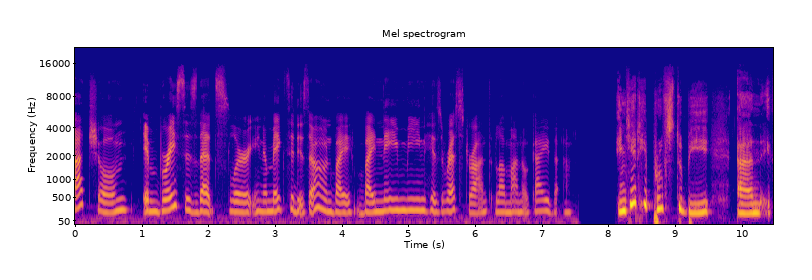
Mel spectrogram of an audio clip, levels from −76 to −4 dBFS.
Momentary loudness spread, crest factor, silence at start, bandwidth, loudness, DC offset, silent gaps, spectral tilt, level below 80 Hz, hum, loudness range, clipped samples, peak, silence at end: 12 LU; 20 dB; 0 s; 15 kHz; -21 LUFS; under 0.1%; 7.62-8.10 s; -5.5 dB/octave; -40 dBFS; none; 7 LU; under 0.1%; 0 dBFS; 0.05 s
